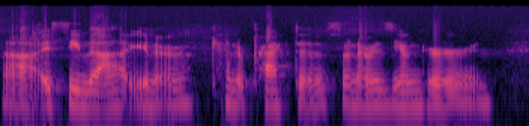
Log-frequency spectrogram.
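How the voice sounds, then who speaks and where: Noticeable background noise runs through the clip. A woman is speaking. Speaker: energy medicine teacher. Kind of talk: interview answer.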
